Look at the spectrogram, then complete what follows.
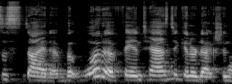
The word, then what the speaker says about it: Sustaita: it's okay you did you got really close it's stia but what a fantastic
